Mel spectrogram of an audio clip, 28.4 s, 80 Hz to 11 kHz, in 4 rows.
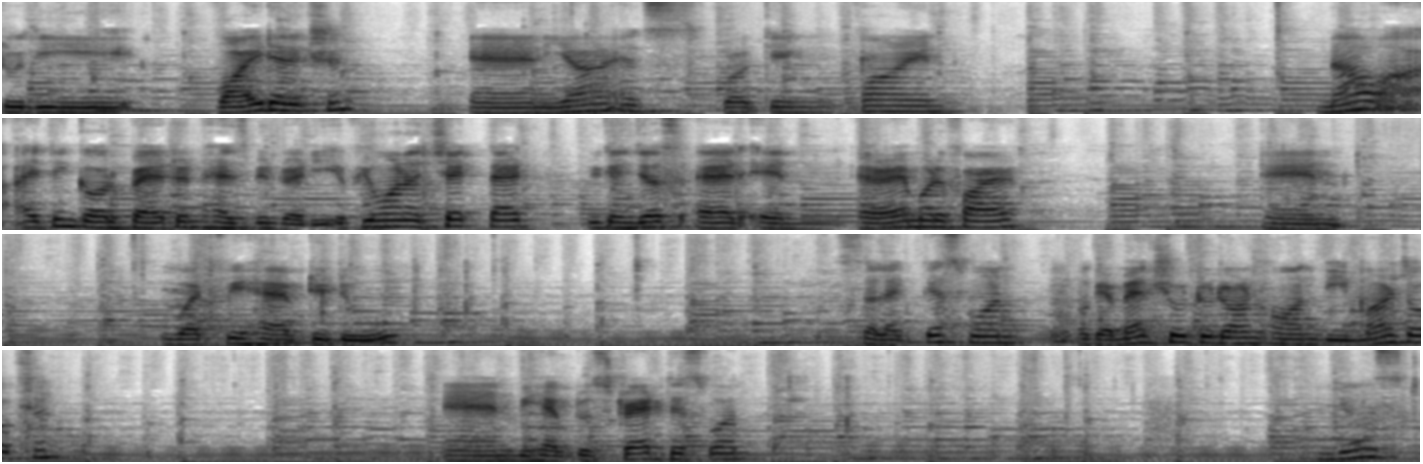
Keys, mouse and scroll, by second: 4.4 click, 4.7 Tab, 4.8-5.3 scroll down 1, 5.3 click, 5.6 middle click, 5.8 scroll up 1, 6.0-7.6 middle drag, 8.3 scroll up 1, 8.5 click, 8.5 click, 8.7 scroll down 1, 8.9 middle click, 9.5 ctrl+a, 10.0 click, 11.0 a, 11.6 click, 12.1 middle click, 12.3 scroll up 1, 13.2 click, 13.5 Tab, 15.0 7, 15.7 shift+middle click, 15.9 shift+scroll up 2, 16.1 Tab, 16.6 a, 16.8 z, 17.1 shift+middle click, 17.4 scroll up 1, 18.0-20.7 drag, 21.3 z, 21.8 z, 22.5 click, 23.1 g, 23.4 y, 24.9 click, 25.5 scroll up 1, 25.9 ctrl+z, 27.5 ctrl+z, 28.2 g.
